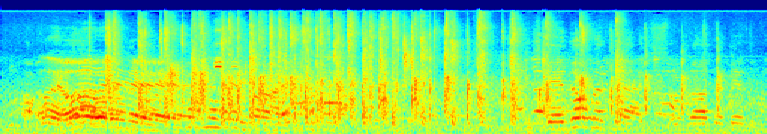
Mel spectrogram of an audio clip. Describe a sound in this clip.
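A young man claps his hands.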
